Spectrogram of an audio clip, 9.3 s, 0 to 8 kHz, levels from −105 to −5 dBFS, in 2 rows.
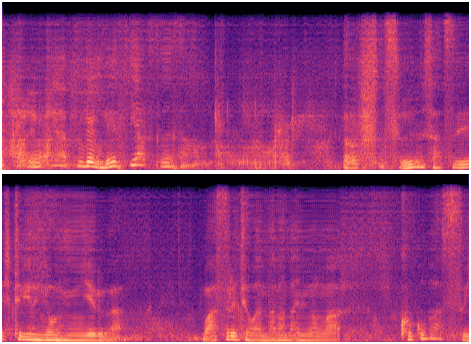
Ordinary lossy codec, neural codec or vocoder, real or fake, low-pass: none; codec, 16 kHz, 0.7 kbps, FocalCodec; fake; 7.2 kHz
